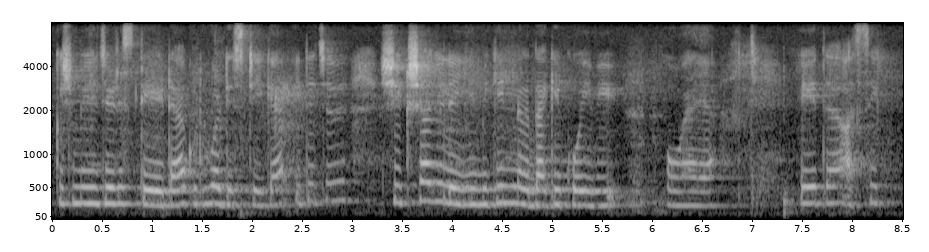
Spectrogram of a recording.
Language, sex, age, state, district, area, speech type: Dogri, female, 18-30, Jammu and Kashmir, Kathua, rural, spontaneous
